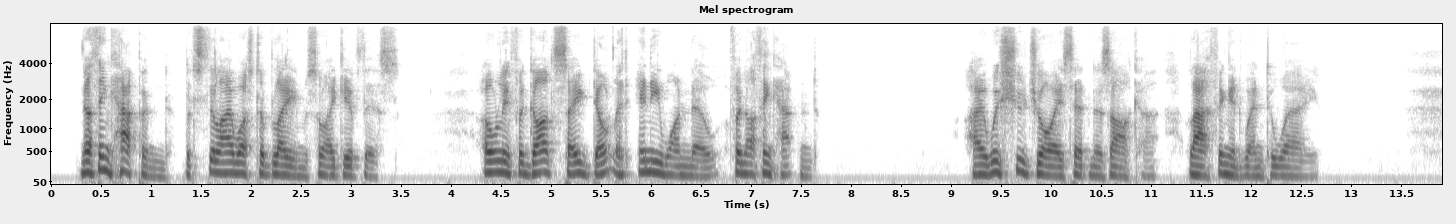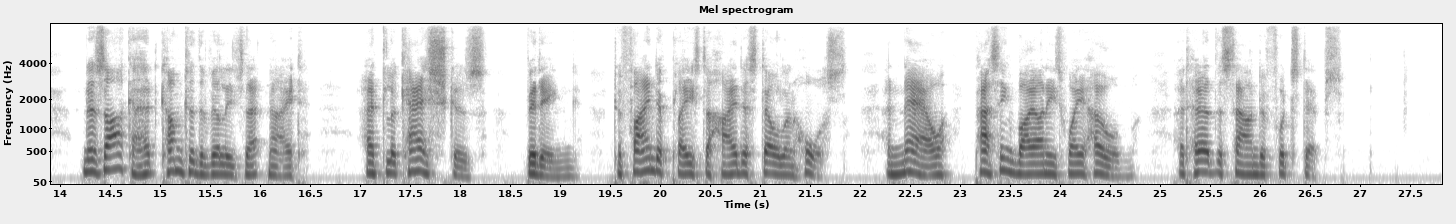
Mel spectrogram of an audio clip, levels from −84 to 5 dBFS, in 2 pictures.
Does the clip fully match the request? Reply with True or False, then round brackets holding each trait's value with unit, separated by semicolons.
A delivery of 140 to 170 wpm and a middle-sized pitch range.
True (145 wpm; 3.6 semitones)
